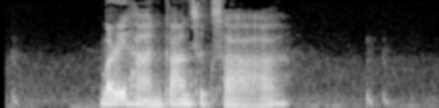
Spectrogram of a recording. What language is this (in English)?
Thai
